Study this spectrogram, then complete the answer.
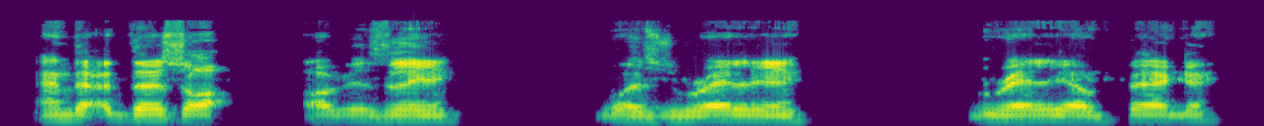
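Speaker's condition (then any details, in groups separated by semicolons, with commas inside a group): Friedreich's ataxia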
